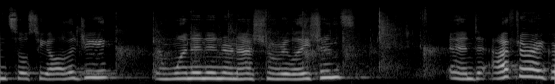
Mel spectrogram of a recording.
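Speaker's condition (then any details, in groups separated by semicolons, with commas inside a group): Cerebral palsy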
